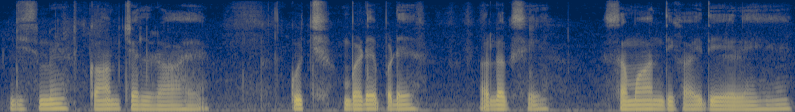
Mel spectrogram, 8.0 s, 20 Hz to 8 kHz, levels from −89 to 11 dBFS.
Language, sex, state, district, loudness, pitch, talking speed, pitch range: Hindi, male, Uttar Pradesh, Saharanpur, -21 LUFS, 110 Hz, 115 wpm, 100-115 Hz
